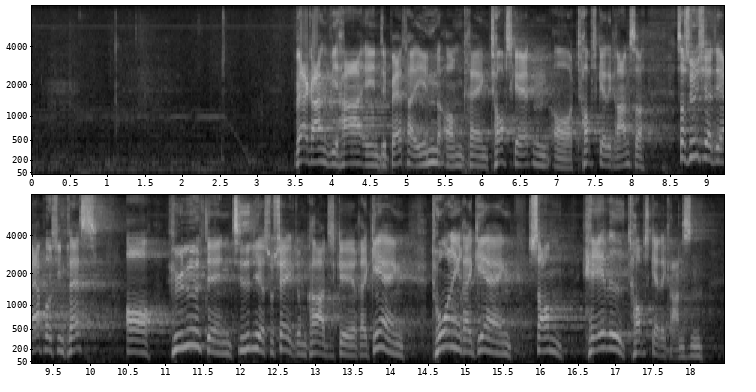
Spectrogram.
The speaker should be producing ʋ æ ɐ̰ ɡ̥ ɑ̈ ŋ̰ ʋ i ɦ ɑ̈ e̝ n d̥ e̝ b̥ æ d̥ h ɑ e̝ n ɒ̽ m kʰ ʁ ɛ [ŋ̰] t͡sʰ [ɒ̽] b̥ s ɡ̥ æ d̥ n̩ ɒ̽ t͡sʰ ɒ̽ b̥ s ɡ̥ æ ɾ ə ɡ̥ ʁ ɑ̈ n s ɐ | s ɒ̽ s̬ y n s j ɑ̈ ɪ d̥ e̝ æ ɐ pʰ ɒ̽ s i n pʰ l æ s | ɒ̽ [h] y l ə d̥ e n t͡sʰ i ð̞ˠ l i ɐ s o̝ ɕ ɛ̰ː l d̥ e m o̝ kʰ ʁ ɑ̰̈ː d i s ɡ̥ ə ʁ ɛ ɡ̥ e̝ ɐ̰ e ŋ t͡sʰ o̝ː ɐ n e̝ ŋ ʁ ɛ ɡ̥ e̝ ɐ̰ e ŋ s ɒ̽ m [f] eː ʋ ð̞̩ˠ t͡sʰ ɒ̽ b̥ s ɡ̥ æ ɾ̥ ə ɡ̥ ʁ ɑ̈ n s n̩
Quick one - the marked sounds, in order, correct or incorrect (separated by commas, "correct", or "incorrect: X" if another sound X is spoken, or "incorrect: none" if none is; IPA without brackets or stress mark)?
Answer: correct, correct, correct, incorrect: h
